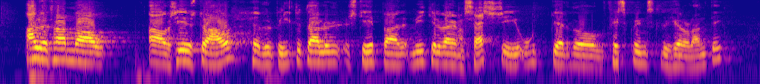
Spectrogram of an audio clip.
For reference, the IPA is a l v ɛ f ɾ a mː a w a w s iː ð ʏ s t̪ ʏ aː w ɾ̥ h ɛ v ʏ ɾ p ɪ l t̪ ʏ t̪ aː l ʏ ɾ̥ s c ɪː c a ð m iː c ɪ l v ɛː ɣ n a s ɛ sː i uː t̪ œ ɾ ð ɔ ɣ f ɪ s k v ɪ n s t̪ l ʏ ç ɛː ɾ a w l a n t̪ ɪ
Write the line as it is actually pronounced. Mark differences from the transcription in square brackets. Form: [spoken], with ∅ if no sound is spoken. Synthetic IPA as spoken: a l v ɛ f ɾ a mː a w a w s iː ð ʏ s t̪ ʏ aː w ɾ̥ h ɛ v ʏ ɾ p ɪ l t̪ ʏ t̪ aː l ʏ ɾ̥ s c ɪː [p] a ð m iː c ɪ l v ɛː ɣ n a s ɛ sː i uː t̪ [ɛ] ɾ ð ɔ ɣ f ɪ s k v ɪ n s t̪ l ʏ ç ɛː ɾ a w l a n t̪ ɪ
